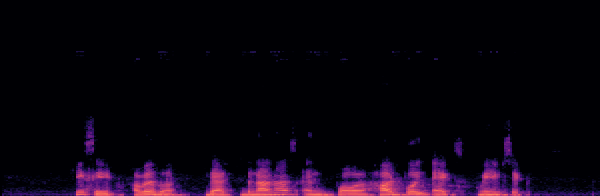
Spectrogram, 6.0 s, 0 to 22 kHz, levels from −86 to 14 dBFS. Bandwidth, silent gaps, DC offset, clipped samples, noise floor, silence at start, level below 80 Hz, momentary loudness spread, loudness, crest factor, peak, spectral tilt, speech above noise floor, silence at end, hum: 6.8 kHz; none; under 0.1%; under 0.1%; -65 dBFS; 0.75 s; -58 dBFS; 8 LU; -20 LUFS; 18 dB; -2 dBFS; -9.5 dB/octave; 46 dB; 0.8 s; none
